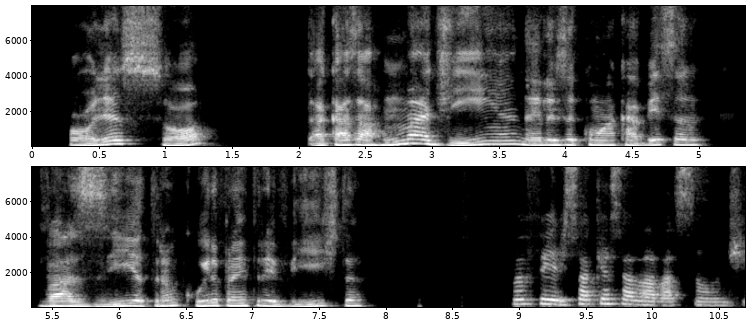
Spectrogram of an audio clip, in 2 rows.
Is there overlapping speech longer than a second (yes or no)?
no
